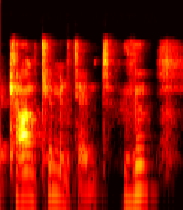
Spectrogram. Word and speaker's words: concomitant: to stressors and the concomitant, can you ever pronounce that word? The concomitant exposure to high levels of glucocorticoids in the brain.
